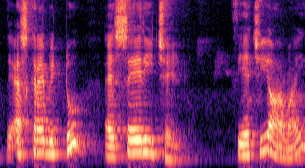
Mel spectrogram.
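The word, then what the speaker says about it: chery: ascribe it to a serie child c-h-e-r-y is pronounced not as scary but it is the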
